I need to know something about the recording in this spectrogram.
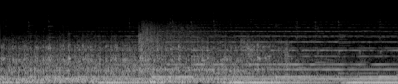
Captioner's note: fire roaring, explosions popping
